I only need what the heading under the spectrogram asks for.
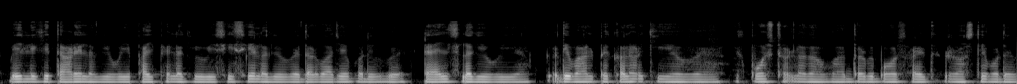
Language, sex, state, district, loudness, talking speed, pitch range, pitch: Hindi, male, Bihar, Saharsa, -25 LUFS, 220 wpm, 120-125 Hz, 120 Hz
